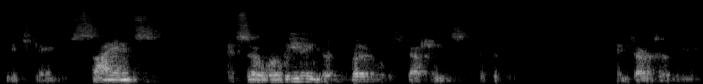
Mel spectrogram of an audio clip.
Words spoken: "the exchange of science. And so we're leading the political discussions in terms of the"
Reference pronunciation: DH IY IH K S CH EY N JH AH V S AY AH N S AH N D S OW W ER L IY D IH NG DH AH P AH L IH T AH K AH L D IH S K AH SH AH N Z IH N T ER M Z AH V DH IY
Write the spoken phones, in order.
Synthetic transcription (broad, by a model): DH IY IH K S CH EY N JH AH V S AY AH N S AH N S OW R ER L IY D IH NG DH AH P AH L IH T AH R L D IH S K AH SH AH N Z IH N T ER M Z AH V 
